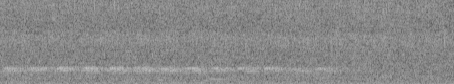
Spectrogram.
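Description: Steady outdoor background hiss, like running water, with a faint steady high-pitched tone that fades out near the end.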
